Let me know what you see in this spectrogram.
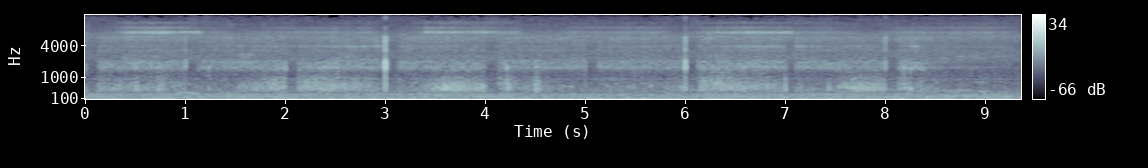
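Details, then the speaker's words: Anterior thorax auscultation over trachea and larynx: loud, high-pitched, harsh tubular breath sounds cycling about every three seconds; normal bronchial (tracheal) breath sounds. "on the anterior thorax you should hear bronchial or tracheal sounds over the trachea and larynx these sounds are high pitched and very loud have a harsh tubular quality and sound like this"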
